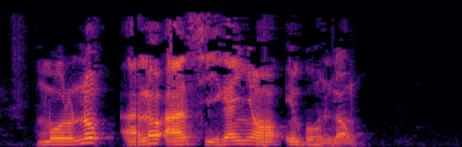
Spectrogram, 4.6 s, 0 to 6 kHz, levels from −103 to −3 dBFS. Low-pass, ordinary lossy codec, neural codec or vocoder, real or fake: 5.4 kHz; MP3, 24 kbps; none; real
